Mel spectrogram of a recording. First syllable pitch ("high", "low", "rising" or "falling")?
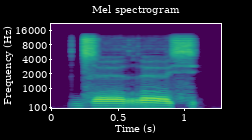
low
